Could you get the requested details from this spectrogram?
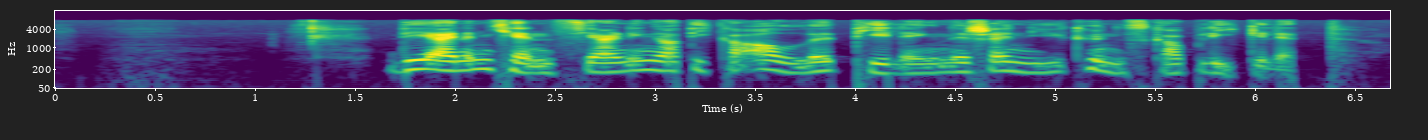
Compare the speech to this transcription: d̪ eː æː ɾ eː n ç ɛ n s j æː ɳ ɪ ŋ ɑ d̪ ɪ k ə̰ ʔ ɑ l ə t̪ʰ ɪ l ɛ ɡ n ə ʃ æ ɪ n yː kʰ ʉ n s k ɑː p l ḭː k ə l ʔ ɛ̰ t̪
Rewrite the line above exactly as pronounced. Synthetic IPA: d̪ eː æː ɾ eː n ç ɛ n s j æː ɳ ɪ ŋ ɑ t̪ ɪ k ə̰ ʔ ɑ l ə t̪ʰ ɪ l ɛ ŋ n ə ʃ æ ɪ n yː kʰ ʉ n s k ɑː p l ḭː k ə l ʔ ɛ̰ t̪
